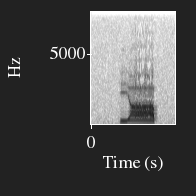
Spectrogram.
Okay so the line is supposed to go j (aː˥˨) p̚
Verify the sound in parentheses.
incorrect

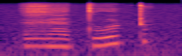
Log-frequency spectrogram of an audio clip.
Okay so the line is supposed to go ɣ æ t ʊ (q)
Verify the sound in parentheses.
incorrect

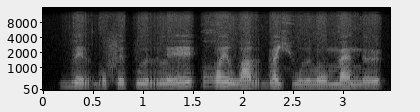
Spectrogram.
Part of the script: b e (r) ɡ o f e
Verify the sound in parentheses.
correct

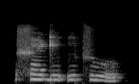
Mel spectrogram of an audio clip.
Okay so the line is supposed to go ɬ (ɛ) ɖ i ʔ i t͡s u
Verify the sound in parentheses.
correct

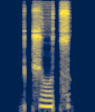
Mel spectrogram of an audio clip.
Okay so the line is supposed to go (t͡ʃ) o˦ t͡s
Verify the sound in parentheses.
correct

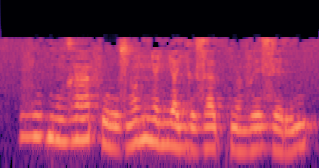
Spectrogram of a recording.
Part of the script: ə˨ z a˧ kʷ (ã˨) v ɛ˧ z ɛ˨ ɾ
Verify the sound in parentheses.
correct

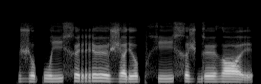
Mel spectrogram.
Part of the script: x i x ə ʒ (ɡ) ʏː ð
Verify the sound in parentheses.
correct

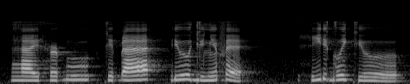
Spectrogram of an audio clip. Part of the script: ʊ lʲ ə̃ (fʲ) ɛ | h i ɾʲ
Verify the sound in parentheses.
incorrect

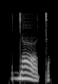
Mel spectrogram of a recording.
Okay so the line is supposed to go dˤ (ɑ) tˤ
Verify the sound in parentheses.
incorrect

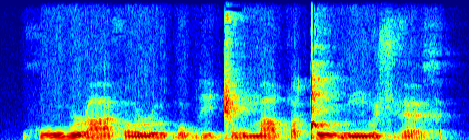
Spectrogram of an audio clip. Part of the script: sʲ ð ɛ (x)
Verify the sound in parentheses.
correct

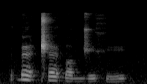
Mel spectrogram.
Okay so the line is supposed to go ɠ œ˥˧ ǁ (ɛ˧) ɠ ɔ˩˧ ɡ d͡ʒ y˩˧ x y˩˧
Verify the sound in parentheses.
incorrect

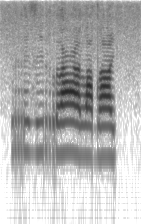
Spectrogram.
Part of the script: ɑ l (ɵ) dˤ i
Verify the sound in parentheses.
incorrect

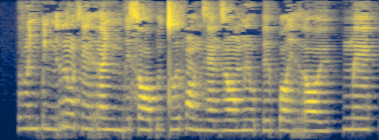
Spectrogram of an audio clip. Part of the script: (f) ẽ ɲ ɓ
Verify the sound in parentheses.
incorrect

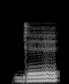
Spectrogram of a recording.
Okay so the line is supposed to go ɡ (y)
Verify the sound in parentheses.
incorrect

